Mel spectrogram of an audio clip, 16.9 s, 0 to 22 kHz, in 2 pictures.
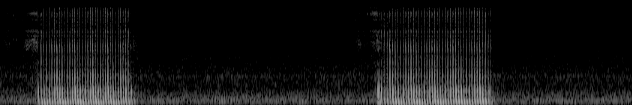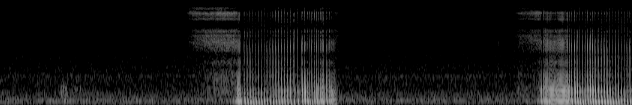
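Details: Pug napping, giving loud, deep, rumbling snores, about 15 a minute, with quiet pauses between; snoring.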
